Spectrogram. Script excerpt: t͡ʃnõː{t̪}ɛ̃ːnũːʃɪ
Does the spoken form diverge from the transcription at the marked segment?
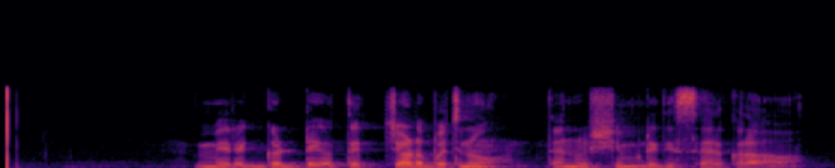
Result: no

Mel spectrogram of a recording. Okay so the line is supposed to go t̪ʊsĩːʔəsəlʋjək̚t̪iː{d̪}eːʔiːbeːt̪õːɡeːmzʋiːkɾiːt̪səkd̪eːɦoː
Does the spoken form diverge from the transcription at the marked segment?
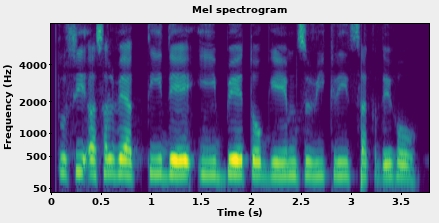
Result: no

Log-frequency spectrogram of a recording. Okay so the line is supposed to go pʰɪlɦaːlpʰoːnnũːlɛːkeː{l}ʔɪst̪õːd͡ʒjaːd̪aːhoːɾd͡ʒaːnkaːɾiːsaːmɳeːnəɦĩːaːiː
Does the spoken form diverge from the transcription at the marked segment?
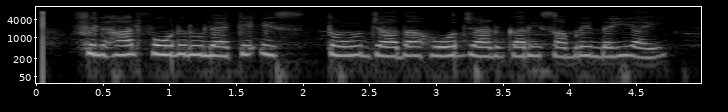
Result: yes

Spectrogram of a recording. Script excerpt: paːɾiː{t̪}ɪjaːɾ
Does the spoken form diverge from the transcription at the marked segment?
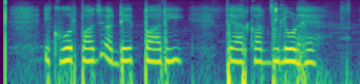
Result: no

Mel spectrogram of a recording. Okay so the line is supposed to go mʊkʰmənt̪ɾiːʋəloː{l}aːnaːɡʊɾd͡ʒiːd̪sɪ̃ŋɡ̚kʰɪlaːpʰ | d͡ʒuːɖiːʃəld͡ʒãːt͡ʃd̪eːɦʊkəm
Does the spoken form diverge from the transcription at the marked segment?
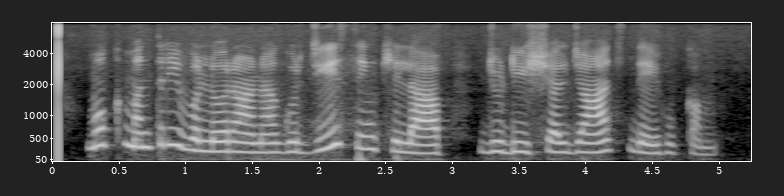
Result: yes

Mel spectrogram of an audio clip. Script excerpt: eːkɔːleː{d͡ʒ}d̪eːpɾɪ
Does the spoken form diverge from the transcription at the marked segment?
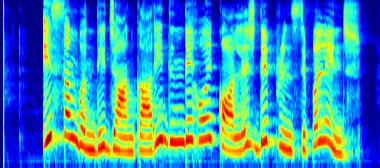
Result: no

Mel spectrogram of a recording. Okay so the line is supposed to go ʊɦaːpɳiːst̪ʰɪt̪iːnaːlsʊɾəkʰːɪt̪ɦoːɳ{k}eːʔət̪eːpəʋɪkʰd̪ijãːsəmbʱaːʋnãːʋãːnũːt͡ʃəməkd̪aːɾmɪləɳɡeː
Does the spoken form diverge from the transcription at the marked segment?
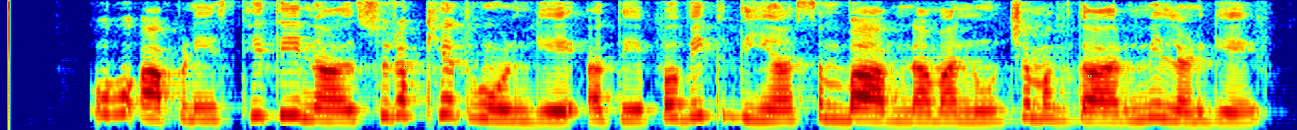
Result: yes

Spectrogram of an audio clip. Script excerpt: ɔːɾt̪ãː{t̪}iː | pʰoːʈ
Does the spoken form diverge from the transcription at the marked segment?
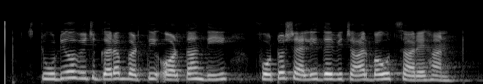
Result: yes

